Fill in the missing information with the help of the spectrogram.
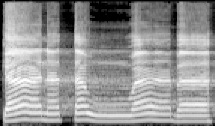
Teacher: huruf wa ditahan dan ditekan lalu dipanjangkan dua harakat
